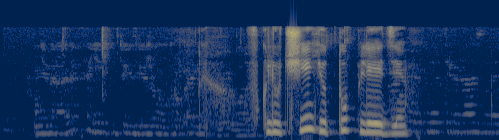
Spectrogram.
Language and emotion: Russian, neutral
